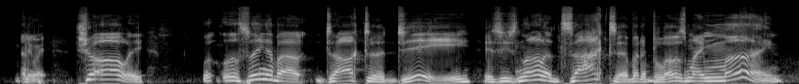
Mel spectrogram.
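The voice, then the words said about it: Poor imitation of another person's voice. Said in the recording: “That's my Mick Jagger. That's a terrible... that sucked... it's terrible... That imitation was horrible. I admit it was horrible.”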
